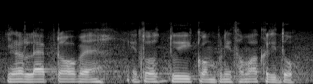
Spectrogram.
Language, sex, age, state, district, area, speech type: Dogri, male, 30-45, Jammu and Kashmir, Udhampur, rural, spontaneous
